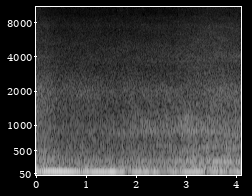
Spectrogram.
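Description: A truck drives past.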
